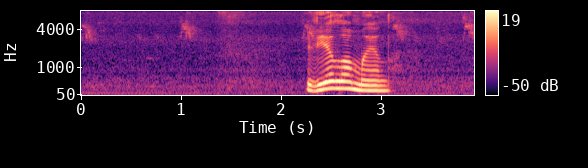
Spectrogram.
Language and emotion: Russian, neutral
